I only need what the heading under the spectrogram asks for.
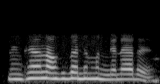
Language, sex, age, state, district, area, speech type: Bodo, female, 30-45, Assam, Chirang, urban, conversation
